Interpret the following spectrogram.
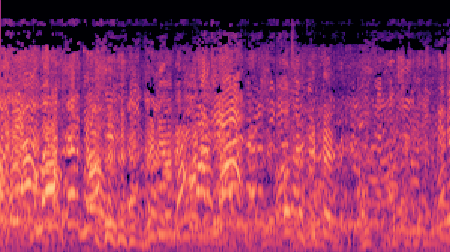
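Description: A group of women talking over one another in animated, overlapping chatter, disputing a result.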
